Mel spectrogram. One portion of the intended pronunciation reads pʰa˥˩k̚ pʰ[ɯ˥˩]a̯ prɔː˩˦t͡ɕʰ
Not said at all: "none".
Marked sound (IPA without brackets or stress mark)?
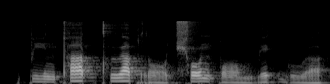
ɯ˥˩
